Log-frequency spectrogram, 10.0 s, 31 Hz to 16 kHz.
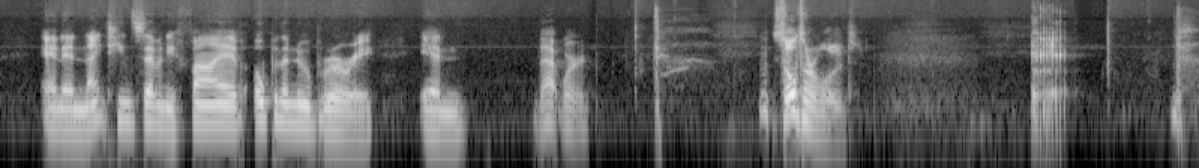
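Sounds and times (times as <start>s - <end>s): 
speech: 0.4s - 5.0s, 6.3s - 7.2s, 8.6s - 8.9s, 9.8s - 9.9s
loud rumbling burp: 8.6s - 9.0s.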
